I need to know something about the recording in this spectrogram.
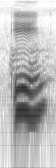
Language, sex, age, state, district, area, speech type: Santali, female, 30-45, West Bengal, Birbhum, rural, spontaneous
